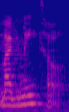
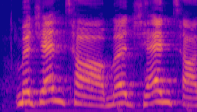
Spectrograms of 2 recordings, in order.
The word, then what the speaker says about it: magenta: I love the pinky magneta, how do you say magneta? Is it magneta? Magenta, that's what you call it.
